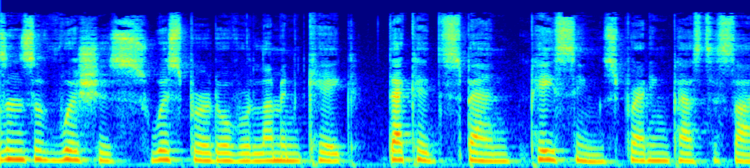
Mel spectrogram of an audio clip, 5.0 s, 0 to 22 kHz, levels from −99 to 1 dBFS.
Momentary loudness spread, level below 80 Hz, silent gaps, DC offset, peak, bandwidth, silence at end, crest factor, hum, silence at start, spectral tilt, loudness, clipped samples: 6 LU; -64 dBFS; none; under 0.1%; -10 dBFS; 16 kHz; 0 s; 18 dB; none; 0 s; -4.5 dB/octave; -30 LUFS; under 0.1%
